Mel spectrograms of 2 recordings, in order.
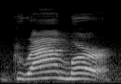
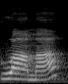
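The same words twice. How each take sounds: First: The word is said in an American accent. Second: The word is said in a British accent. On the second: "British pronunciation"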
